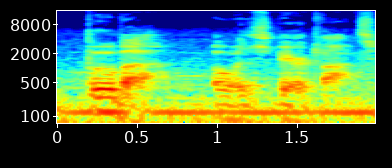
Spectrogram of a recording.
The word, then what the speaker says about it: Bube: And Eloise Bube said Buba over the spirit box, which is the proper German pronunciation of his name.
